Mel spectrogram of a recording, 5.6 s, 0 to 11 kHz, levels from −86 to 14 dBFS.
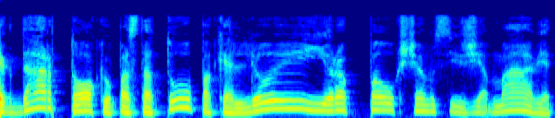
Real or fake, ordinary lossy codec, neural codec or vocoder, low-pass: real; MP3, 32 kbps; none; 7.2 kHz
